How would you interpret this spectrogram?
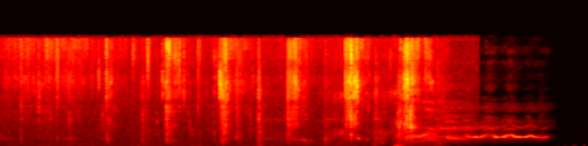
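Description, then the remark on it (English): Loud chewing by a man of crunchy fried KFC food, with irregular wet crunches and bites over a low background hum, ending in a brief high, wavering whine before sudden quiet. “So obnoxious the way he chews.”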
